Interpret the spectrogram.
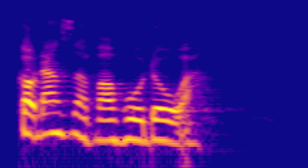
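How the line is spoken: Young woman, cold. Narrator (Vietnamese): Cô gái lạnh lùng nói

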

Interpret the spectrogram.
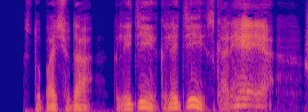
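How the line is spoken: Whispered babbling. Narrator (Russian): шепотом лепетала Апроня

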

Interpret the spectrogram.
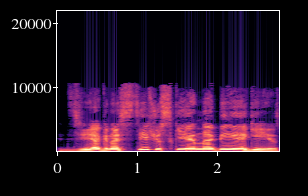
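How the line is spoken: Laughing. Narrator (Russian): засмеялся Максимов

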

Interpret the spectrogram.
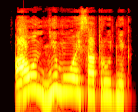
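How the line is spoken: Shouting. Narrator (Russian): закричал Дронго

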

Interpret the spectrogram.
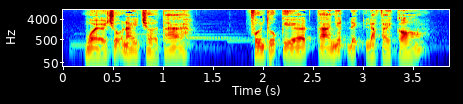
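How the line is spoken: Smiling speech. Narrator (Vietnamese): Vô Lâm mỉm cười nói

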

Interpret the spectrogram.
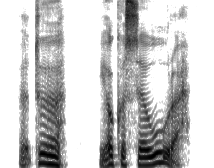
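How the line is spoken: Quiet, embarrassed. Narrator (Russian): один из них тихо и словно смущенно сказал

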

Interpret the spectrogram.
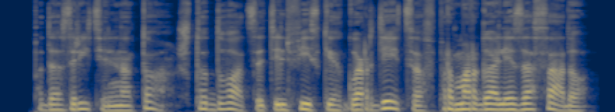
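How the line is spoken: Growled. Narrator (Russian): рыкнул Брент

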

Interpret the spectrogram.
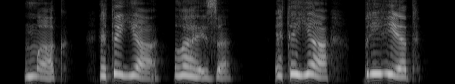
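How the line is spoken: Shout then shaky embarrassed mumble. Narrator (Russian): Сначала закричала она и тут же перешла на смущенное бормотание, чувствуя, как дрожат колени, руки, дрожит все

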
